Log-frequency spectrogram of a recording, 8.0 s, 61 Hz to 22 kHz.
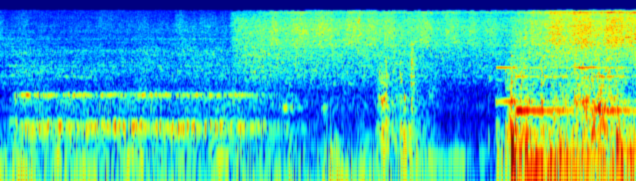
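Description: Interior sound of a JR Kyushu 305 series electric train car: a steady hum with a faint whine. About six seconds in, a sudden louder hiss sets in, with several steady tones over it.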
